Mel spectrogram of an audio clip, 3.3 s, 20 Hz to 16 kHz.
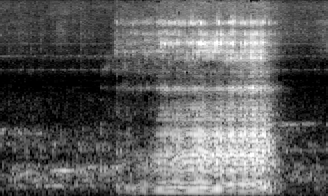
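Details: Sleeping Boxer named Maizena snores loudly, recorded 18 April 2015: a single drawn-out, buzzy low rattle lasting about a second and a half, rising in strength then stopping abruptly, in a quiet room.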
